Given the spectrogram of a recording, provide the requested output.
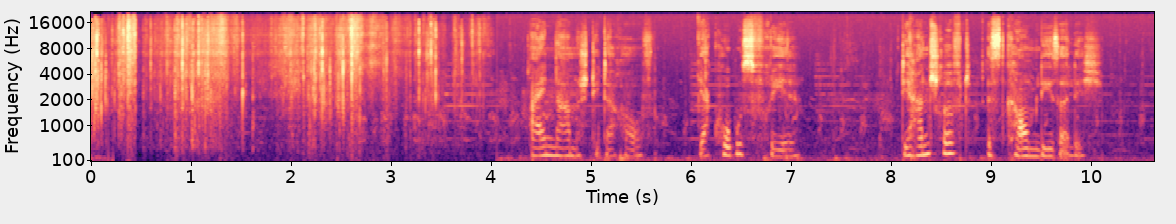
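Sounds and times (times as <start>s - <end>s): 
cold crumpled paper note being unfolded: 0.0s - 4.1s
speech: 4.5s - 7.2s, 8.1s - 10.2s.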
